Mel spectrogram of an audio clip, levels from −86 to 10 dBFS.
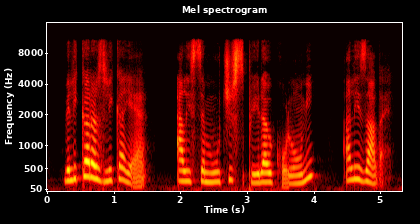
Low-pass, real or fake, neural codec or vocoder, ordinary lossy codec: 10.8 kHz; fake; codec, 16 kHz in and 24 kHz out, 0.9 kbps, LongCat-Audio-Codec, fine tuned four codebook decoder; none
